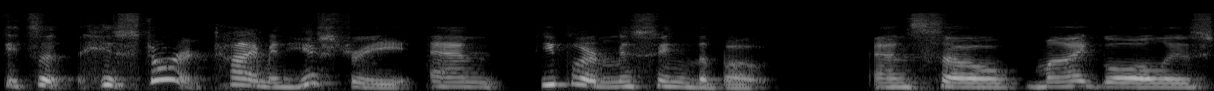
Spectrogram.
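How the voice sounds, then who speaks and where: A woman with a Canadian accent, medium pitch, lively intonation and a fairly slow pace. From Canada. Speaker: entrepreneur coach. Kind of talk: interview. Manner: loud; animated.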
